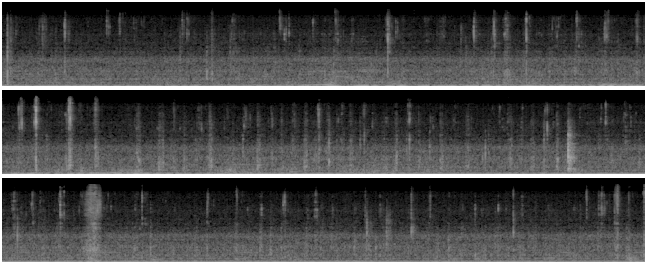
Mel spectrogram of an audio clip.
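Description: A person chewing curry and rice close to the microphone, with many scattered soft wet mouth clicks and smacks, a few louder ones about ten, eighteen and twenty-one seconds in. A steady low hum runs underneath.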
